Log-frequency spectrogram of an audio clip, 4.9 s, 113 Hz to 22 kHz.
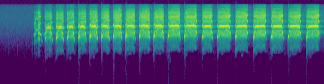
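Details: Osprey calling at its nest with an evening fish on 30 August 2021, nest camera #3: a steady string of bright, high whistled chips, roughly two each second, even in loudness throughout.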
